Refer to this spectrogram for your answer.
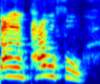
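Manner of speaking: mock voice of a scorned woman. Quoting an interview where she insists on her power: imitating Janae as a scorned woman. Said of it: "Janae was a woman scorned".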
